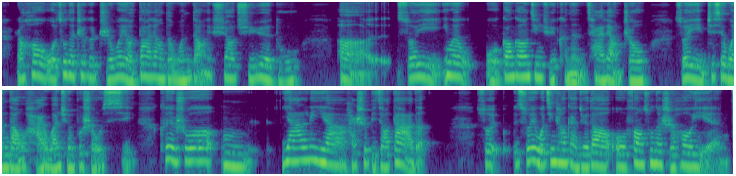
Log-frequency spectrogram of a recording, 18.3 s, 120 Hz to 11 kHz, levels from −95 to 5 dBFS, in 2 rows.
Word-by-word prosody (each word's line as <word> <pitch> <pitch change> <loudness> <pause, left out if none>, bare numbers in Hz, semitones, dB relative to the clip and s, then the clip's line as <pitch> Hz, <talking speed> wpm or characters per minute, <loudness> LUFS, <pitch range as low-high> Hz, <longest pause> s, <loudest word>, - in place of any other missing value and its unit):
然 175 - -3
后 205 +1 -2
我 170 - -2
做 225 +6 +1
的 215 - 0
这 210 0 -4
个 185 -1 -6
职 170 -2 -3
位 190 +3 -2
有 170 -4 0
大 195 +6 -2
量 185 -2 -3
的 170 - -5
文 160 0 -1
档 225 - -4
需 195 - 0
要 180 -1 -2
去 175 -1 +2
阅 180 -2 -1
读。 155 0 -7 0.5
呃， - - -1 0.4
所 185 +1 +2
以 190 -3 -3
因 215 - 0
为 210 - 0 0.3
我 - - -4
刚 195 -1 +1
刚 200 0 +3
进 195 -1 0
去 175 -4 -4
可 165 - -8
能 75 +1 -1
才 165 -2 -1
2 170 -2 -1
周， 155 0 -2 0.3
所 185 +1 0
以 170 -3 0
这 195 - 0
些 195 - +9
文 170 -2 0
档 160 -2 +1
我 - - -3
还 155 - -2
完 160 +2 0
全 165 -1 +1
不 175 - -10
熟 - - -1
悉。 - - +7 0.3
可 260 - -3
以 255 - +3
说， 240 0 0
嗯， 185 -1 -1 0.4
压 240 +2 +1
力 250 -2 +2
啊 205 -2 0
还 185 - -6
是 215 +3 +3
比 210 - -7
较 170 0 0
大 215 +6 +1
的， - - -6 0.6
所 - - -4
以 450 - -13
所 235 +3 +6
以 - - +5
我 220 - +4
经 230 +3 +7
常 220 -1 +3
感 200 -4 -2
觉 170 0 +1
到 185 -1 +2
我 175 +1 0
放 205 +4 +2
松 215 +1 0
的 205 - +1
时 170 -3 0
候 185 +1 -1
也， 175 +1 -4
185 Hz, 250 characters per minute, -24 LUFS, 170-210 Hz, 0.6 s, 些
